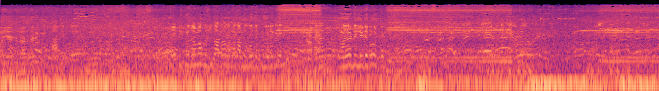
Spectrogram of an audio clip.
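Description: Loud music with heavy bass booms from loudspeakers.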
